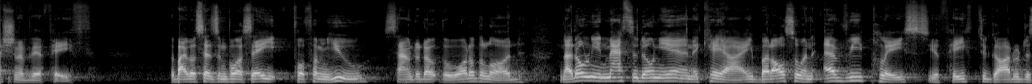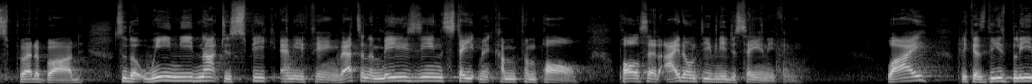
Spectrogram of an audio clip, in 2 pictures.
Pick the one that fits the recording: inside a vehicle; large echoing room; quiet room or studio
large echoing room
